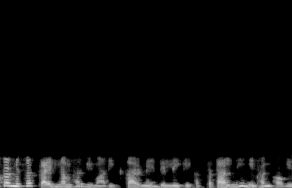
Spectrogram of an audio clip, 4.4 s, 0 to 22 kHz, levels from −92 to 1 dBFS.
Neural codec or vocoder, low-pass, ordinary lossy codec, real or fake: codec, 44.1 kHz, 7.8 kbps, Pupu-Codec; 3.6 kHz; none; fake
